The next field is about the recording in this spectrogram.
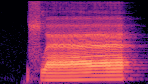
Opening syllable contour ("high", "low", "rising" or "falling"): rising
